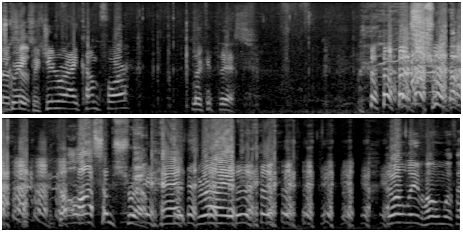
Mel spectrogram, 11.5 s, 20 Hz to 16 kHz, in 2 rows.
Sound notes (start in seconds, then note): 4.4 all laughing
